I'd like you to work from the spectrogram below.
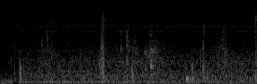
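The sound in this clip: Footsteps of a woman walking reluctantly toward a porch-lit house at night, a few soft, irregular steps over a low steady background.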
